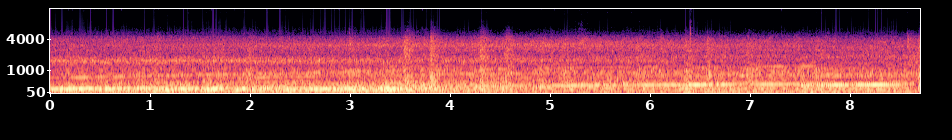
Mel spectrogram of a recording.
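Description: An electric commuter train's motors whine, rising in pitch as it pulls away.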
